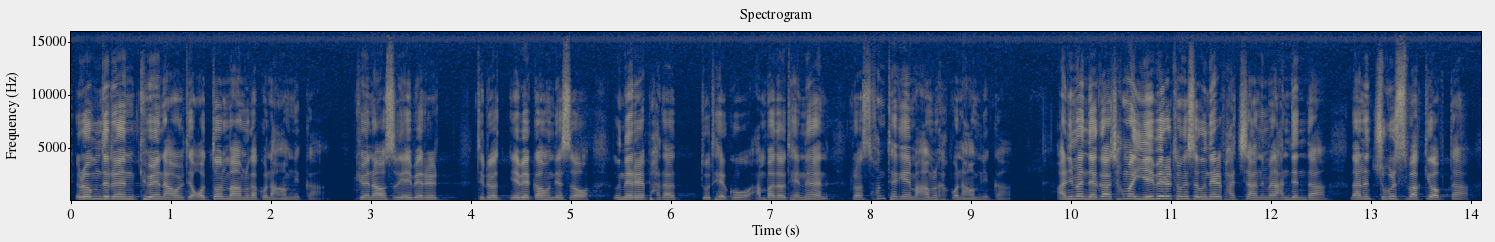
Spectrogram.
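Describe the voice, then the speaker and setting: High, ringing-voiced preacher in a hall. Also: male voice, clear, resonant tone. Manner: earnest, builds to loud fervent pleas when voicing biblical cries. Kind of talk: sermon. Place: church hall. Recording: long reverb of a church hall.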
